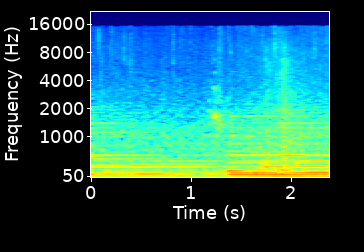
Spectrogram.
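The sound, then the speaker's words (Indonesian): Steady rain hisses throughout, a constant wash of noise over a low droning hum that grows slightly louder and fuller about halfway through. No voices can be heard. “Ditemani oleh suara hujan dan kebisingan dari beberapa orang sekitar.”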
